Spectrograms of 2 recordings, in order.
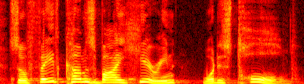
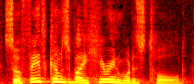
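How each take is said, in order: First: It is read at a slower pace. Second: It is read at a normal, quicker pace.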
